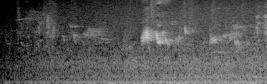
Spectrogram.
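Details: White-browed bulbul, one of a pair, feeding on berries in banyan and neem trees at an office complex early in the monsoon season; a short bright chattering burst mid-clip over steady low rumbling background noise.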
